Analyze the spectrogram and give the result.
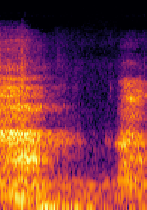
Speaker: oh I'm very very sorry about that noise that was my dog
